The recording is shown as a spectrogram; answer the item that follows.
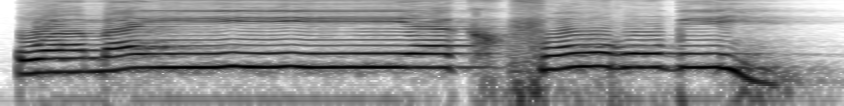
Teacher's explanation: Jadi didengungkan. Wa may, bunyi nun dibawakan ke huruf ya. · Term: idgham bi gunna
